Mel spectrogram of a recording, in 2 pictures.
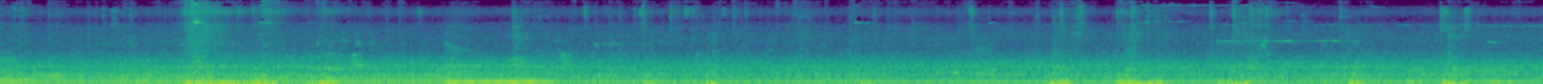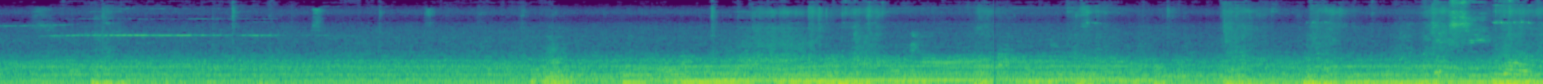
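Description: City bus heard from inside the cabin: a steady low rumble of engine and road that swells as the bus pulls away from an intersection and again later on, with scattered rattles and clicks from the body.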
